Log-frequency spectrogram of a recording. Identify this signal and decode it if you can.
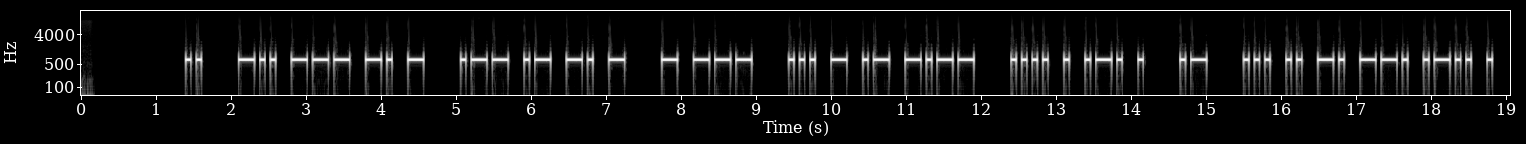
Morse code, heard as a keyed tone, about 17 wpm, 700 Hz. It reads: I DONT WANT TO STAY HERE A SINGLE
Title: Sentences from Top 1000 Words - Review Part 4 - 17wpm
